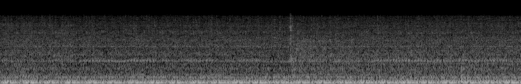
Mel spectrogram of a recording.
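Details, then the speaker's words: 1978 Pontiac Trans Am 4-speed, first start in years, timing backed off, carburetor primed with gasoline, vacuum lines unchecked: steady low V8 rumble with even settled beat, no knocks or misses; idles smoothly, sounds healthy. "well i'd have to say that's uh that seems to be a good motor um there is nothing crazy going on"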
